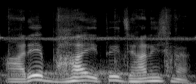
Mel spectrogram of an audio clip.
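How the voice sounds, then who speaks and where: A hearty, teasing young man in a comic audio drama. He is animated and colloquial, pitched a bit high, with chirping ambience clearly behind him. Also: takes it slowly, noisy background. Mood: amused, mocking. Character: jovial, teasing young man, a maths-mad friend.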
